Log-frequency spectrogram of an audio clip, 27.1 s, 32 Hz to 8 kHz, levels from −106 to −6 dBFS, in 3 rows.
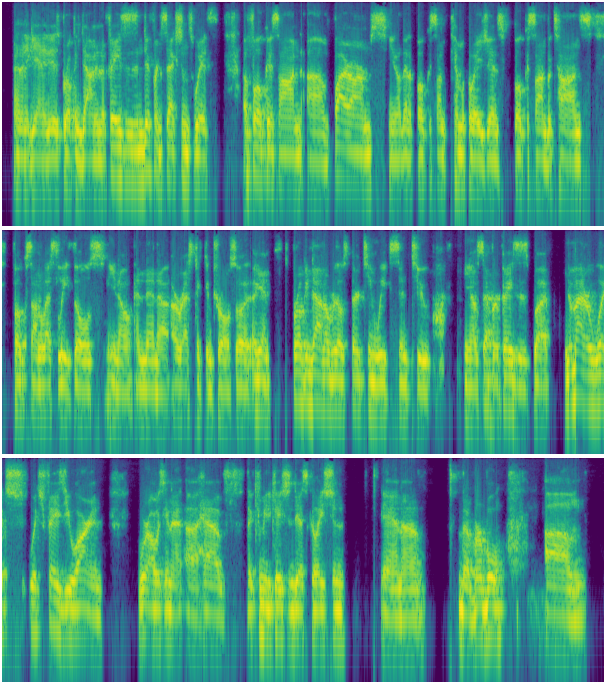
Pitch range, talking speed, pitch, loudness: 80-100 Hz, 175 wpm, 90 Hz, -15 LUFS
